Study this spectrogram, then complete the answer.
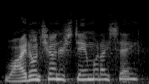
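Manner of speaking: sitting back, mildly curious; matter-of-fact. Shown as a demonstration. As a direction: ask it simply, with no accusation. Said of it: "Just, it's matter of fact".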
